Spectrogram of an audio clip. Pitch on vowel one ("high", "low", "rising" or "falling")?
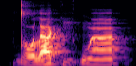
low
